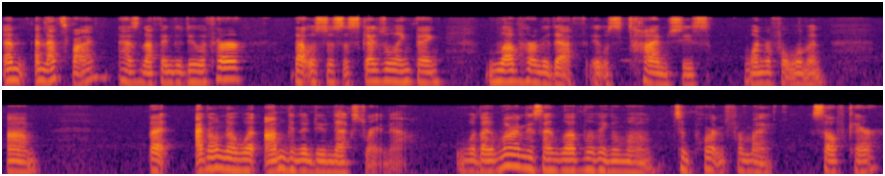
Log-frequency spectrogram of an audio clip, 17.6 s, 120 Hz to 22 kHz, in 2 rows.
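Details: Dysarthria in an adult woman with myasthenia gravis since age 8, speaking without her usual speech appliance; she says she is understandable but not perfectly.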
